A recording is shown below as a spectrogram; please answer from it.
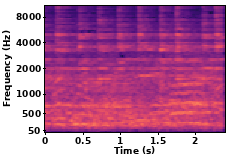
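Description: Many voices chanting together in one continuous dense mass, with a light regular beat about three times a second above it.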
